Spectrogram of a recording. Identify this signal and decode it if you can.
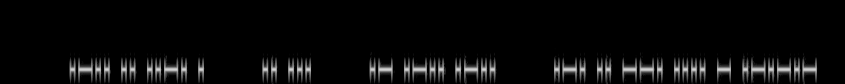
Morse code, heard as a keyed tone, about 28 wpm, 700 Hz. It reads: LIFE IS ALL RIGHT.
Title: 2x Word-Spacing - Sentences from Top 300 Words - 28wpm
